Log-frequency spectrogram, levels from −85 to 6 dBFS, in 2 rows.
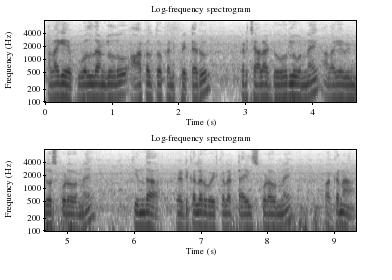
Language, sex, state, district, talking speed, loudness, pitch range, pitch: Telugu, male, Andhra Pradesh, Visakhapatnam, 155 wpm, -21 LUFS, 125-130 Hz, 130 Hz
